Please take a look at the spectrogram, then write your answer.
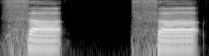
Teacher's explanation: دوسرا، اس کو ادا کرتے وقت زبان کی نوک اوپر والے دو دانتوں کی نوک، زبان کا سرا اوپر کے دو دانتوں کا سرا جب یہ آپس میں ٹچ ہوں گے تو اس وقت سا ادا ہوگا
